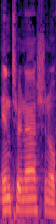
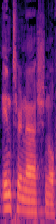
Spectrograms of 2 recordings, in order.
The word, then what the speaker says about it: international: This is an international flight, sir. It's a little more casual, a little bit less stress. So keep in mind the letters that we're doing this with are with the letters N and T. International. So that first way that I said it, international, it really does just sound a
